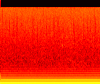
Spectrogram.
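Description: A loud, steady low-pitched electronic hum with a stack of overtones above it, unchanging in pitch and level.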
